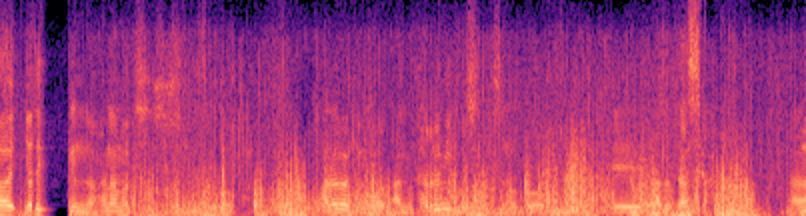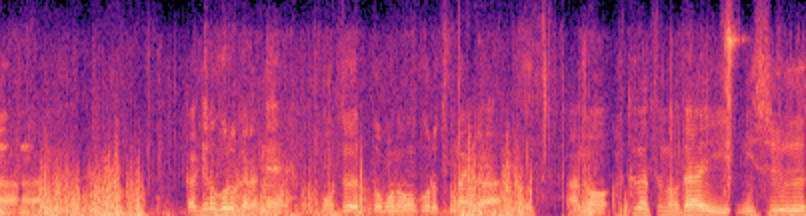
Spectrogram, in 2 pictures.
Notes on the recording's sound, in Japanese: 歩くラジオ。歩きながら1時間、対談する。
